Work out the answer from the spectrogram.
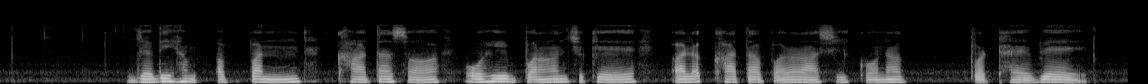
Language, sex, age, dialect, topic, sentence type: Maithili, male, 18-24, Southern/Standard, banking, question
